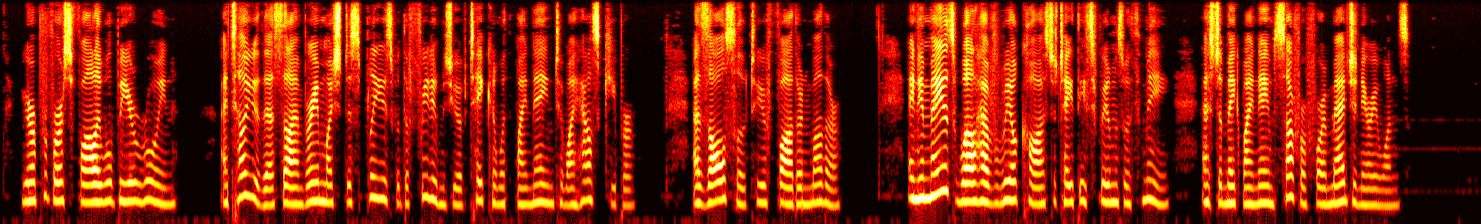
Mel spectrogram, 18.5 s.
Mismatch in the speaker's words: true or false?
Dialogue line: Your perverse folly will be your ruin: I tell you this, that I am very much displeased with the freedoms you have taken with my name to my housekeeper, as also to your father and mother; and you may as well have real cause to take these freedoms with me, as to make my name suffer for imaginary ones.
false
